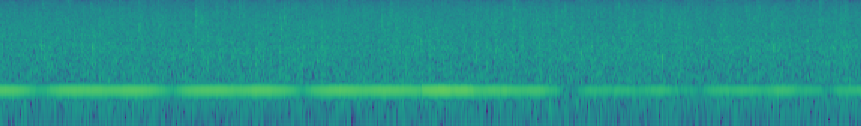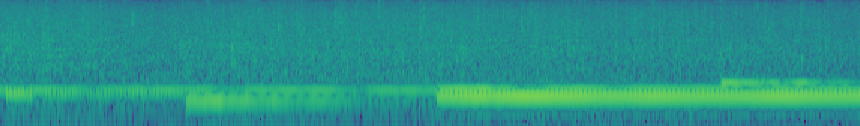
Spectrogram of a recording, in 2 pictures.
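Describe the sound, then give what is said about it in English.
Steady rain with larger and smaller drops, falling sometimes heavily and sometimes lightly, hisses evenly throughout, with a few sustained, humming tones layered over it that shift in pitch and grow slightly louder near the end. “This is the rain.”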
